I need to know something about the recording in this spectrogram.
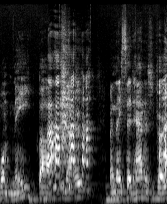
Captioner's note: laughing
